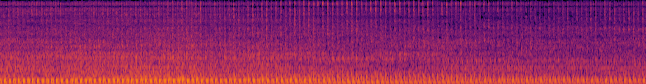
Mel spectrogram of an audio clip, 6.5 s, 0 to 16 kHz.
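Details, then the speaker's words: Toro Z4200 TimeCutter 54-inch zero-turn mower, flooded in Hurricane Irma and parked about 2 years, revived with fuel and a charged battery: strong, even chug at steady idle with no misses; running properly. "There you have it, she's running. Telling you, doesn't take much to get these old mowers going."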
